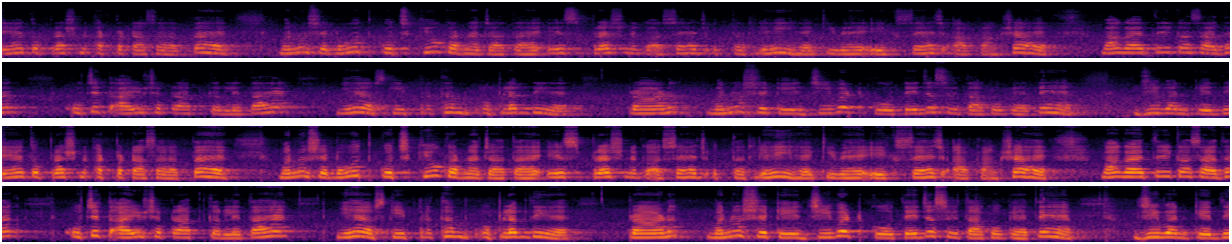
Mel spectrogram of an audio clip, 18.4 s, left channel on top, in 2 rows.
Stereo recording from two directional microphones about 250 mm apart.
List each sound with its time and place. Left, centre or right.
0.0 s a woman's voice: right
